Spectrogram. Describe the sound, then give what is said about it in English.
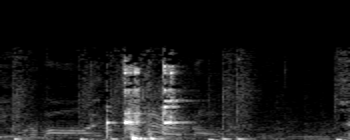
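Cups and glasses, including a plastic cup, clink together in a quick cluster of bright, ringing taps, with a louder burst of chiming strikes in the middle, then scattered softer knocks and a low thud. “Schmongish board of cups and glasses.”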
